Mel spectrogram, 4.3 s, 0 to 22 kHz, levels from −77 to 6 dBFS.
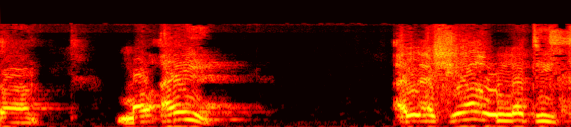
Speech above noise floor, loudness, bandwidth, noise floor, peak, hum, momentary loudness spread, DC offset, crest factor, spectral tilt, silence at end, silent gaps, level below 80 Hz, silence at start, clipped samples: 41 dB; -15 LUFS; 10.5 kHz; -56 dBFS; -6 dBFS; none; 19 LU; under 0.1%; 12 dB; -3 dB/octave; 0 s; none; -56 dBFS; 0 s; under 0.1%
